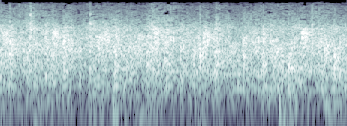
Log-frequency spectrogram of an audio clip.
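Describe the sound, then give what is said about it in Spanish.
Applause from an audience during a church service, steady and continuous dense clapping with no breaks. “Un aplauso al Señor esta mañana.”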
